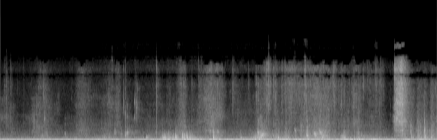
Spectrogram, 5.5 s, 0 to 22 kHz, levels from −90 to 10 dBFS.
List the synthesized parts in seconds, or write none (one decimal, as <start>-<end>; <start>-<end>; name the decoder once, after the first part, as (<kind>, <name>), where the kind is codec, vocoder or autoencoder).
1.2-4.5 (vocoder, BigVGAN v2)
